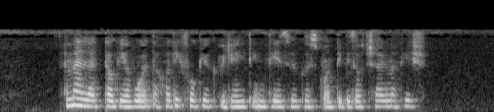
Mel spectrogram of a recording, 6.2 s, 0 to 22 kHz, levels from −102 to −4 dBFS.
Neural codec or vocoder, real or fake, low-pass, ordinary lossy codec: vocoder, 24 kHz, 100 mel bands, Vocos; fake; 7.2 kHz; AAC, 32 kbps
